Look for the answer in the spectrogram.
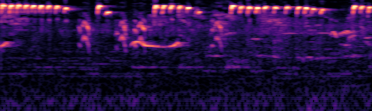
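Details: A brown-chested jungle flycatcher chirps for other birds. Very high rapid trilled bursts alternate with looping mid-pitched notes and a drawn-out level whistle, in a quick pulsing rhythm.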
